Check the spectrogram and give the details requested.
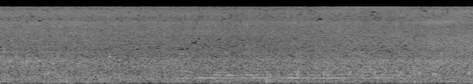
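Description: Potato and tomato masala sizzling steadily in a kadai on a low gas flame, with shredded cabbage just added.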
